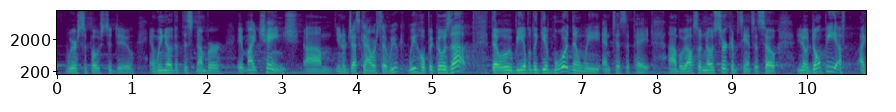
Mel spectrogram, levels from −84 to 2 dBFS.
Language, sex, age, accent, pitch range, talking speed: English, male, 30-49, American, 100-130 Hz, 270 wpm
